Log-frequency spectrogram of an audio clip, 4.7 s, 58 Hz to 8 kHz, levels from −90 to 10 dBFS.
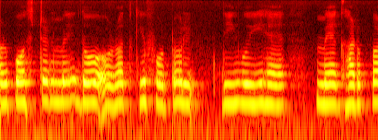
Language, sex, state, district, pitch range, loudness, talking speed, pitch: Hindi, female, Maharashtra, Mumbai Suburban, 205-220 Hz, -16 LUFS, 190 wpm, 215 Hz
